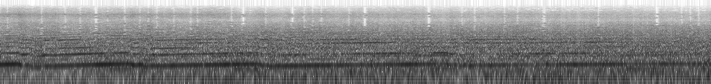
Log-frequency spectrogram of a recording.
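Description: A racing car engine roars loudly at high revs, with small dips in pitch at gear shifts.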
